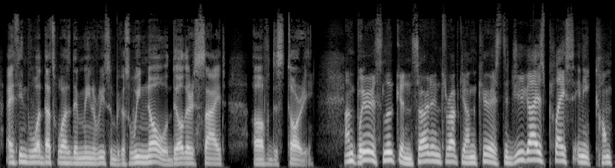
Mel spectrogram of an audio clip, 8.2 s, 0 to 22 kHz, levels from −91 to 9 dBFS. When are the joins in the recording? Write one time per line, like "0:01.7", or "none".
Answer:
0:04.5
